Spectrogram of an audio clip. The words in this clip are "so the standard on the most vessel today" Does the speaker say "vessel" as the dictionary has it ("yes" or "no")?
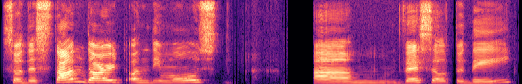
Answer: yes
